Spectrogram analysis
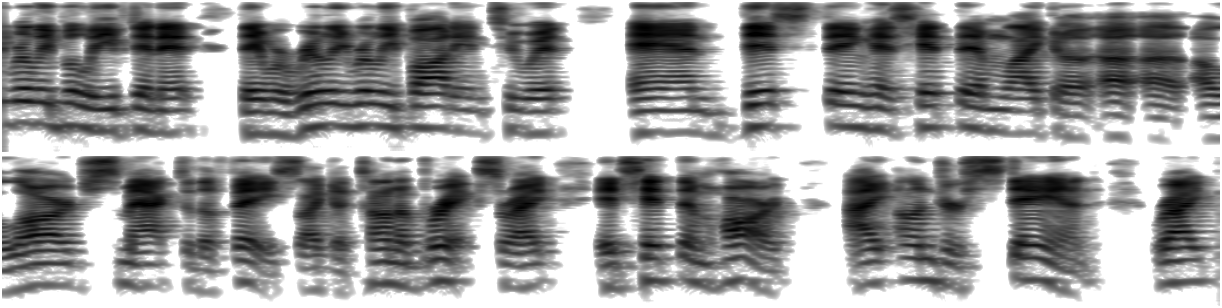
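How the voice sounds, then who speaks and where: A man hosting a live Q&A in a casual, conversational and emphatic way, reading comments and often checking in with a quick "right?". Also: medium pitch, pushed and bright. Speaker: livestream host answering viewer questions.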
